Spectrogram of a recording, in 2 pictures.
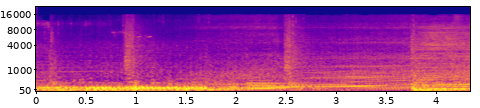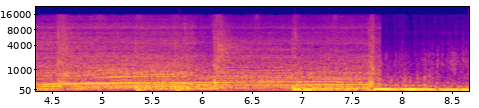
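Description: A car engine accelerating, its pitch rising over several seconds and dropping back about six seconds in, mixed with background music that has a regular heavy beat.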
